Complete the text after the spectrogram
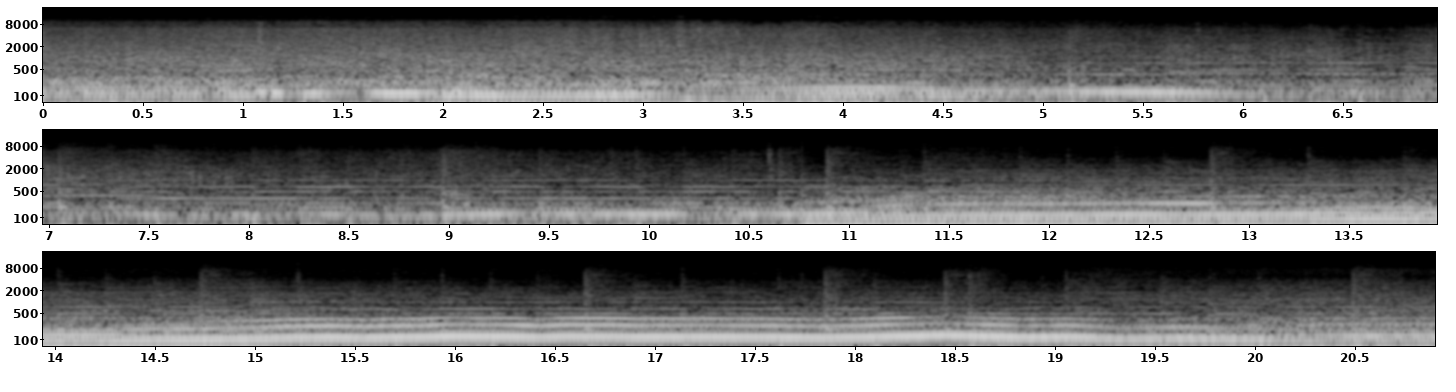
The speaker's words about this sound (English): I helped him dip his toe into it, literally, by showing him how easy it was to simply drive right through the water.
